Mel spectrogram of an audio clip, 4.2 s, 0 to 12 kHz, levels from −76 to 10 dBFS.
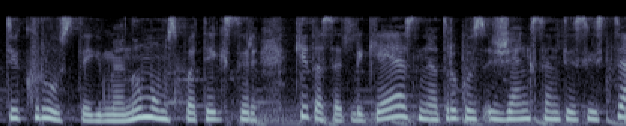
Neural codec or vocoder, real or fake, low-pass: none; real; 7.2 kHz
